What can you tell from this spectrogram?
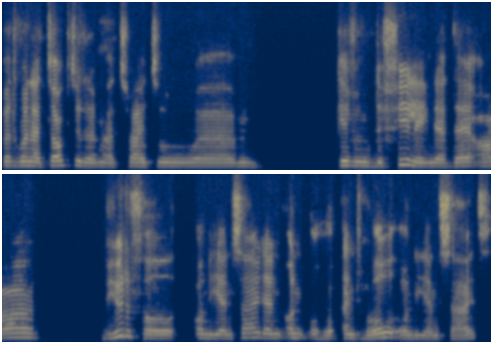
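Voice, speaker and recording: Her voice has a dark, mellow tone at a medium pitch. The woman speaks at a fairly slow pace with fairly even intonation. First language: not English. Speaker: webinar attendee, mental health support worker. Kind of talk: audience question. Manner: halting.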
